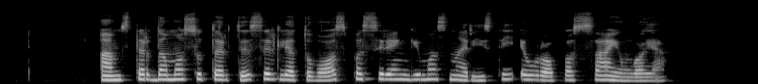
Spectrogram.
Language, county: Lithuanian, Šiauliai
